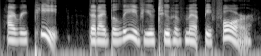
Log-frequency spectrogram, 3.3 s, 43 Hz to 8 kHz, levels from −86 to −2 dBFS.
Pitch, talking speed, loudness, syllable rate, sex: 195 Hz, 185 wpm, -16 LUFS, 5.6 syllables/s, female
